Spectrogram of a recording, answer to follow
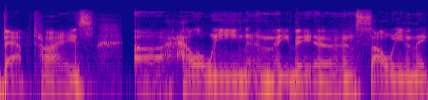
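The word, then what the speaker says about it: Samhain: a IM but when you say it as sewing and yeah that's the that's the ancient ancestor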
